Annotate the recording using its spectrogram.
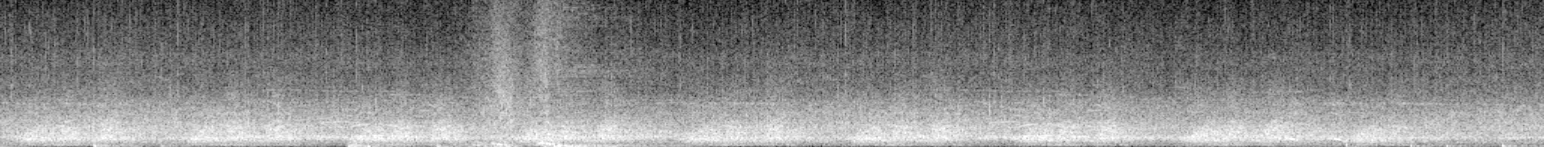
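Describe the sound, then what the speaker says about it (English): A Big XII college basketball tournament crowd at the Oklahoma vs TCU game roars and applauds in a dense, sustained wash of sound, with a commentator talking over it. "Listen to that reaction by the crowd."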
